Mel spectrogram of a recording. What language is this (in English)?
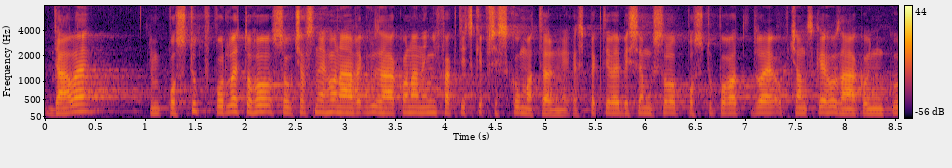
Czech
